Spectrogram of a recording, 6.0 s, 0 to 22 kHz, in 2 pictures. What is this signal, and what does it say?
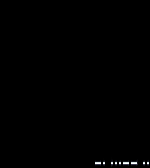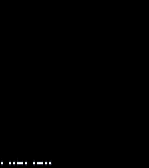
Morse code, heard as a keyed tone, about 28 wpm, 700 Hz. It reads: N3SFL
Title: USA Call Signs - 5 Characters - Repeated 3x - 30wpm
